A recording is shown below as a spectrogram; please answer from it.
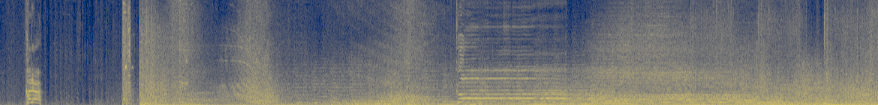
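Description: Artillery cannons firing shells in a war film battle scene, a couple of sharp early blasts followed by continuous loud booming, gunfire and explosions mixed with dramatic music and shouting voices.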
